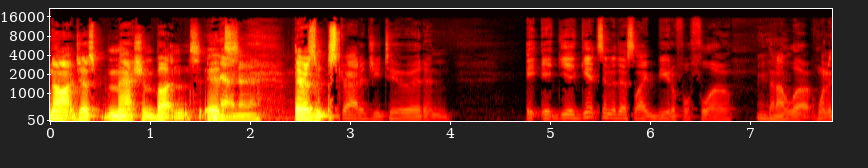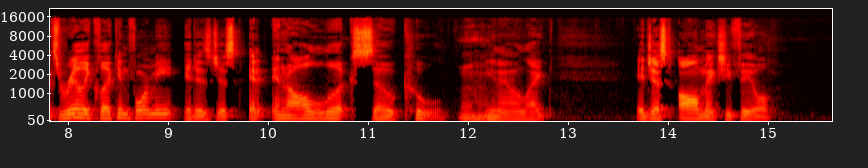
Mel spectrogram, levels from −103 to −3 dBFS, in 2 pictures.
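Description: From 2.89 s onward, speech sinks about 29 dB to a faint residue rather than silence: likely one channel inverted, cancelling in mono.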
